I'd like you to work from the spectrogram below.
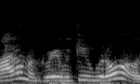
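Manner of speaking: a scared kid standing his ground, lightly voiced; firm refusal. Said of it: "he just says".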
